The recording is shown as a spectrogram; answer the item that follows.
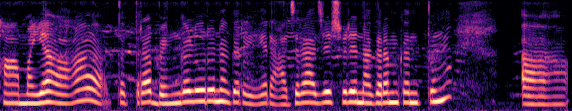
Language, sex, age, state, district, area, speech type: Sanskrit, female, 18-30, Karnataka, Uttara Kannada, rural, spontaneous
